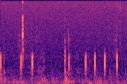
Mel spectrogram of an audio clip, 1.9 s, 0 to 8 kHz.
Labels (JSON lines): {"label": "biophony, knock croak", "recorder": "SoundTrap 300"}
